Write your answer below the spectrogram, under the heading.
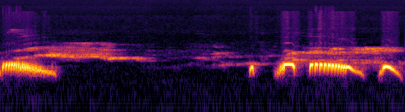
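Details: Decoy spotted dove calling and urging in a deep, booming voice, used to lure wild doves: one low descending coo, a pause, then a stuttered phrase of short and long falling coos.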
